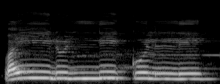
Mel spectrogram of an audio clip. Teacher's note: അപ്പോൾ തെൻവീനിന് ശേഷം ലാം തന്നെ വന്നതുകൊണ്ട് നമ്മൾ അവിടെ എന്താണ് ഇദാം ബിലാ ഉന്നയാണ് കേട്ടോ നിയമം. ഇദാം ചെയ്യുന്നുണ്ട്, പക്ഷേ മണിക്കാതെ ലയിപ്പിച്ചിട്ടാണ് നമ്മളവിടെ ഉച്ചരിക്കുന്നത്.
